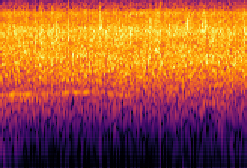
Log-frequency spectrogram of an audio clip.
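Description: An audience claps loudly and continuously, a dense and steady wash of applause with no break and no speech.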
